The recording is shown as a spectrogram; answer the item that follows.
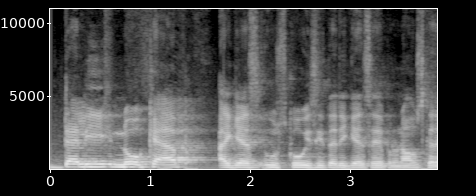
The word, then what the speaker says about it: DL9CAP: और नवा ट्रैक है डील 9 कैप मतलब daily no कैप I guess उसको इसी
